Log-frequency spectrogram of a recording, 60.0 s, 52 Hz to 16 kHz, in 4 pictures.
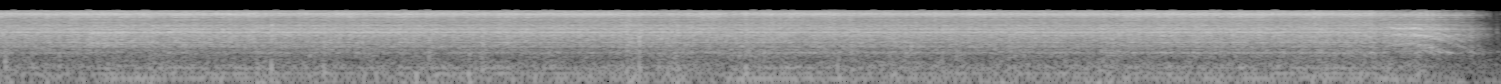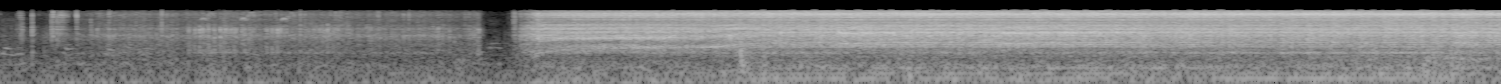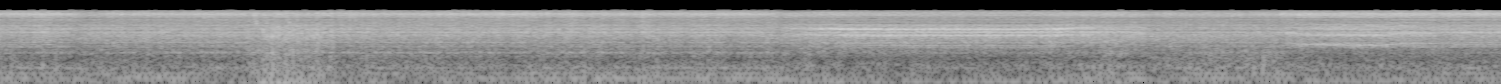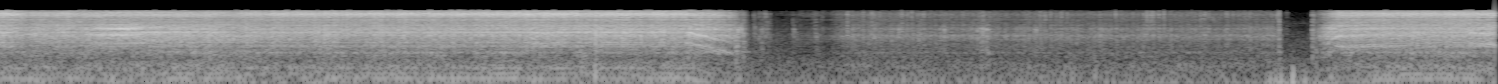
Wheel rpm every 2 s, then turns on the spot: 230, 230, 230, 230, 240, 230, 230, 20, 20, 20, 120, 210, 230, 230, 230, 230, 230, 230, 230, 210, 220, 220, 230, 230, 240, 220, 30, 20, 20, 170.
16-20 52-58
